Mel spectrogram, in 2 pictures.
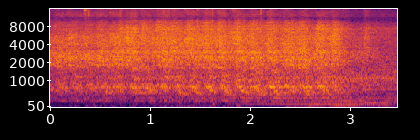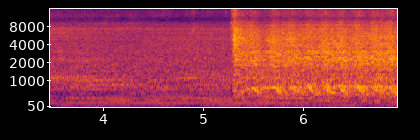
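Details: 1995 Chevy 3500 one-ton dump truck, 6.5L diesel, 86,000 miles, cold start after sitting all winter: slow, labored cranking, then it catches and runs rough, smoky and shaking; it needs throttle feathering. Known hard starter.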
